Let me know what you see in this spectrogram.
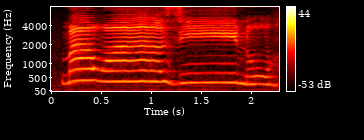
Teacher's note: فَأَمَّا مَنْ ثَقُلَتْ موازینہ زی کو تھوڑا سا ہم نے کھینچنا ہے کیونکہ یا مدہ ہے، یا ساکن سے پہلے زا کے نیچے زیر ہے تو یا مدہ کو 1 سے 2 الف کے برابر ہم نے لمبا کرنا ہے، موازینہ، اور الٹے پیش کو وقف کی صورت میں ہم نے ساکن کر دینا ہے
